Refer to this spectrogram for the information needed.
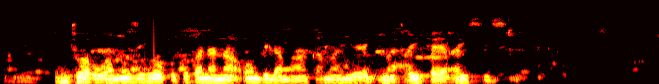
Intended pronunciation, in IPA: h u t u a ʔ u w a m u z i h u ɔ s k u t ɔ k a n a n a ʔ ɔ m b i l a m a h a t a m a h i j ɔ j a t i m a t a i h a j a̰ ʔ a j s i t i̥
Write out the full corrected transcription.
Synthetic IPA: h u t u a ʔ u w a m u z i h u ɔ k u t ɔ k a n a n a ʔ ɔ m b i l a m a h a k a m a h i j ɔ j a k i m a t a i f a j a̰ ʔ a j s i s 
